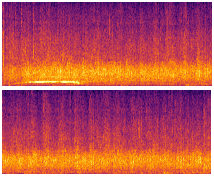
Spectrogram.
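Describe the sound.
Warm applause welcomes a speaker at a town hall event. The clapping is soft but steady and unbroken for over eight seconds, with a brief vocal sound near the start.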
